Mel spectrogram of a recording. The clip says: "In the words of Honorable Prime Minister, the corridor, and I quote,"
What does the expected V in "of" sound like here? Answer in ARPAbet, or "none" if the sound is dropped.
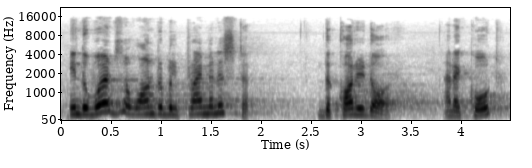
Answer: V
